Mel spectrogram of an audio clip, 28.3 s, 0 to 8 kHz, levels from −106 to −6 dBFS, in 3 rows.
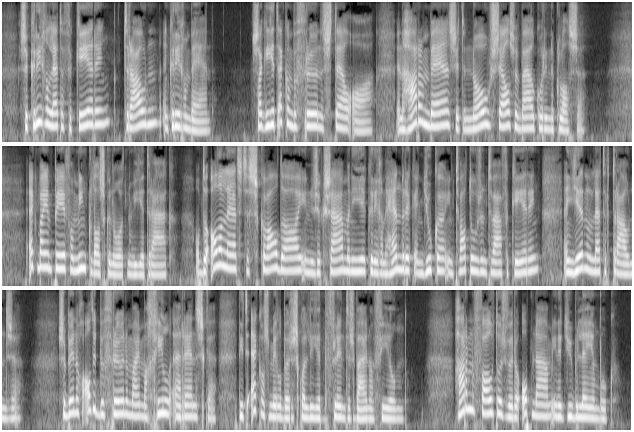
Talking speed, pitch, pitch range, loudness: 175 wpm, 215 Hz, 190-245 Hz, -16 LUFS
